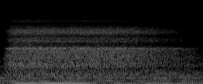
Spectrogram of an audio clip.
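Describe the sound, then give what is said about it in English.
A slow, deep inhale taken during a guided mindful breathing exercise, a soft steady breathy rush lasting about two seconds, faint and unbroken, with no talk over it. “Mindfully take a deep breath in.”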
